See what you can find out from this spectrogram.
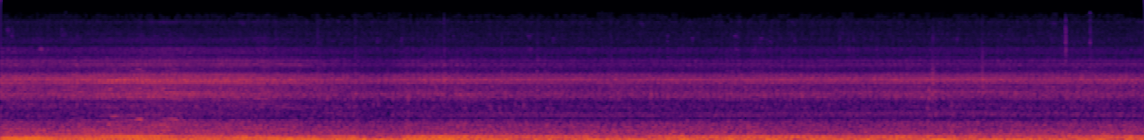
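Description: Engine pulling hard on track with a ragged, uneven exhaust note and stumbling beats under load, typical of a misfire.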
